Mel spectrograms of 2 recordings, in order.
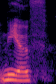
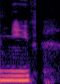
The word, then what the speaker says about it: Niamh: Yeah, my name is spelled the Irish way. It's N-I-A. It's the Irish say Niamh to actually get that A sound out, but over here in England, people say Neve.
